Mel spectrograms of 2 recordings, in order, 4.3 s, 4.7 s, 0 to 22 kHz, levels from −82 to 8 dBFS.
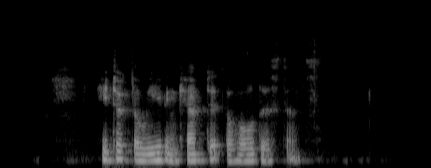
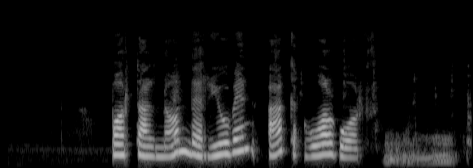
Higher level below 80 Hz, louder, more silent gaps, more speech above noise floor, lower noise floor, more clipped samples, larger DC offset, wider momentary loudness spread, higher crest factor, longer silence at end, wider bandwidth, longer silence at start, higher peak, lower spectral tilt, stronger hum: about the same, -74 dBFS vs -70 dBFS; second, -34 LUFS vs -24 LUFS; neither; about the same, 51 dB vs 50 dB; first, -84 dBFS vs -73 dBFS; neither; neither; first, 23 LU vs 7 LU; about the same, 22 dB vs 18 dB; first, 1.15 s vs 0.2 s; second, 7.2 kHz vs 10.5 kHz; second, 0.55 s vs 1.1 s; second, -14 dBFS vs -6 dBFS; about the same, -7.5 dB/octave vs -8 dB/octave; neither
